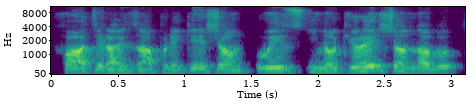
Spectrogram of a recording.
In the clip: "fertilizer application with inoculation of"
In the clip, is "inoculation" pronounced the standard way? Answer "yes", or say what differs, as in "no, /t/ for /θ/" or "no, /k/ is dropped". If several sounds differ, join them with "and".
no, /l/ is dropped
